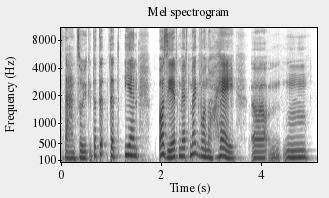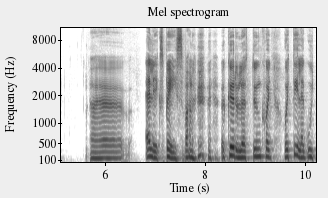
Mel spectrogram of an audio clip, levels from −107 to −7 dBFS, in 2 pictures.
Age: 30-49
